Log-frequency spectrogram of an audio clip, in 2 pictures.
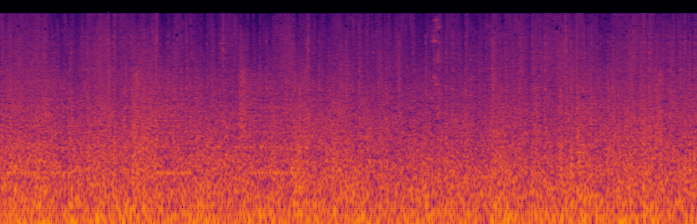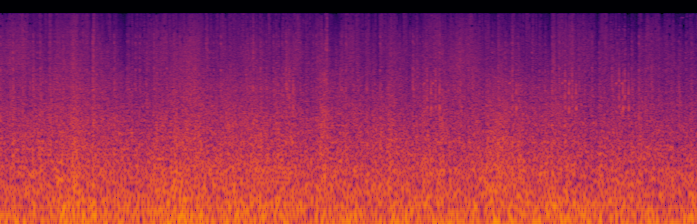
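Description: Laser weapons fire and explosions crackle continuously in a busy battle.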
